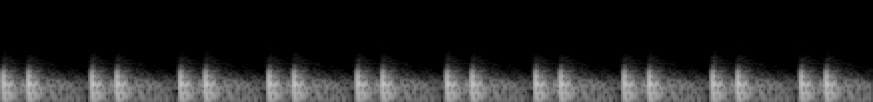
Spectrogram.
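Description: Heartbeat sound effect: a low double thump, lub-dub, repeating steadily a little faster than once a second.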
